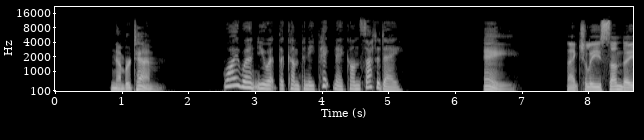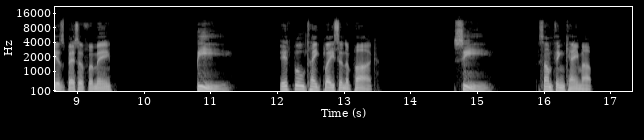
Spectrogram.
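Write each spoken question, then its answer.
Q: Why weren't you at the company picnic on Saturday?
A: C: Something came up.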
